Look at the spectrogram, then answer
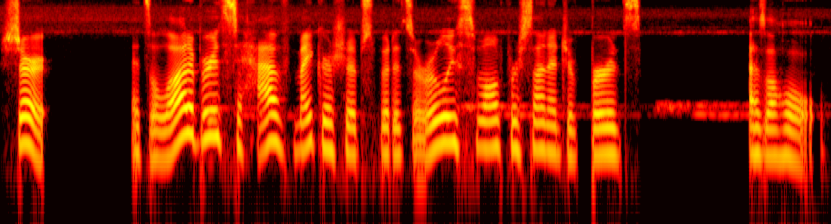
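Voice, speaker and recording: A woman's voice: medium pitch, moderate pace, natural voice. A woman playing a bookish, argumentative schoolgirl in an improvised tabletop adventure, wordy and pedantic. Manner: pedantic, wordy, indignant when teased.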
